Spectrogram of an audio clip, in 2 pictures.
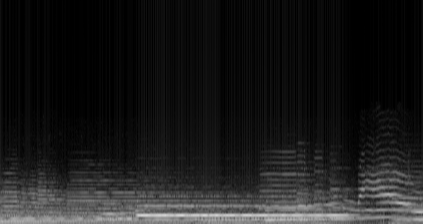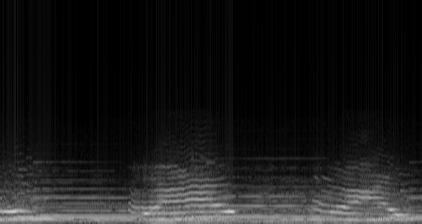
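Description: Cartoon kitten meowing twice, wavering calls about halfway through and again near three quarters of the way, over an orchestral cartoon score with brass holding long notes.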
